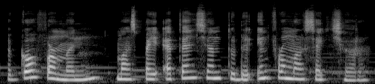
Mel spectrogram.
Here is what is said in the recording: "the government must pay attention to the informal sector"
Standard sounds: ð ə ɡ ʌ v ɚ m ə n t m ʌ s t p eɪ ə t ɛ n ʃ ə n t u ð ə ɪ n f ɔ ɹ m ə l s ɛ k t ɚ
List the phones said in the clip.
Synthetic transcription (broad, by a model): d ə ɡ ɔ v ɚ m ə n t m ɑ s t p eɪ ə t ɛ n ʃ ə n t u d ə ɪ n f ɔ ɹ m ə l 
